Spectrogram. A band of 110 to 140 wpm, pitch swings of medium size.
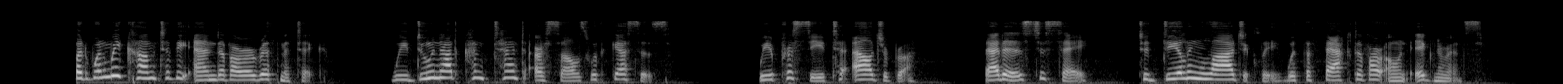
No: slow, 135 wpm; wide, 5.9 semitones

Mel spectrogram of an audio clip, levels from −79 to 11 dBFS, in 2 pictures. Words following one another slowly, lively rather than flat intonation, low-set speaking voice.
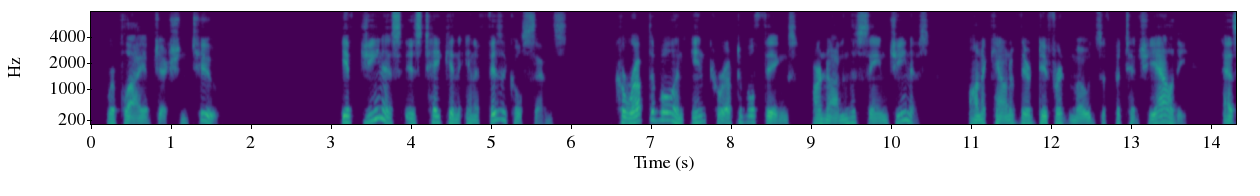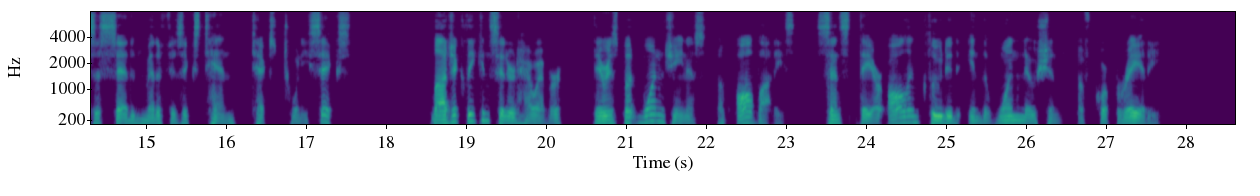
Yes: slow, 125 wpm; wide, 6.9 semitones; low, 110 Hz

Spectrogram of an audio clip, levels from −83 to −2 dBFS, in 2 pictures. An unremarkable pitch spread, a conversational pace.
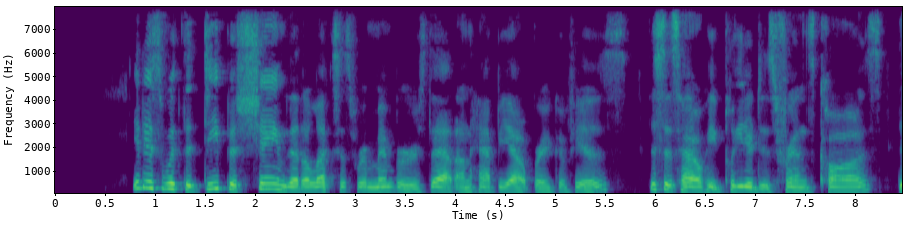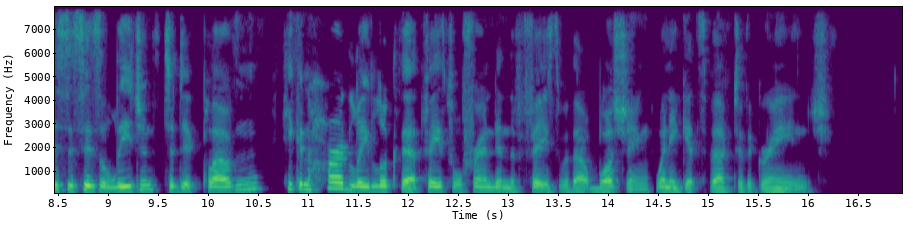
Yes: average, 5.0 semitones; average, 175 wpm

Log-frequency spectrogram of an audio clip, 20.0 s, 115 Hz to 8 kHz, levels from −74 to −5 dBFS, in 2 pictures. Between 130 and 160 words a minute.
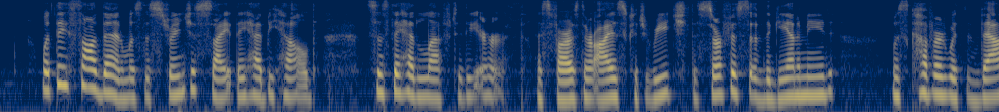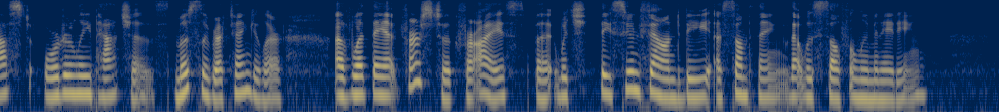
No: average, 175 wpm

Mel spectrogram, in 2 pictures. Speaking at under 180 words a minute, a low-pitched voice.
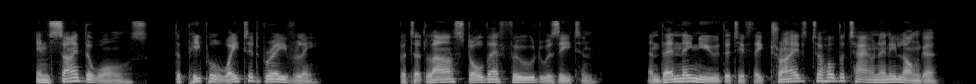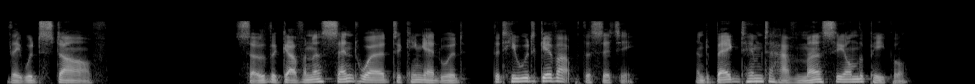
Yes: average, 170 wpm; low, 110 Hz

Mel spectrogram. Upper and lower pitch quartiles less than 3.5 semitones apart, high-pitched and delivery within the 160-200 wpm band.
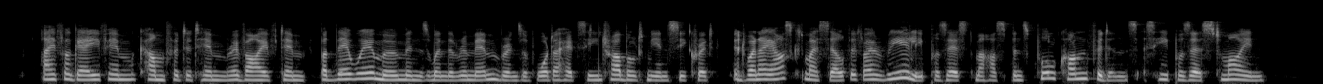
Yes: narrow, 2.6 semitones; high, 205 Hz; average, 180 wpm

